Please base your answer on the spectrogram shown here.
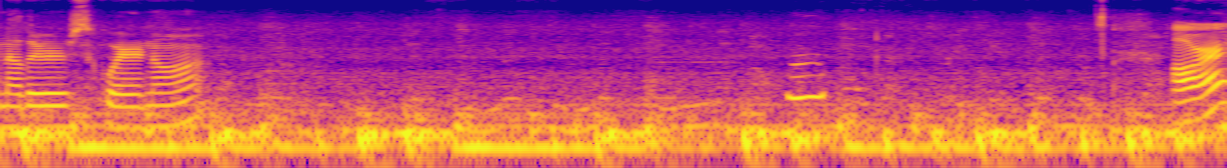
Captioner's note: boooooooop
